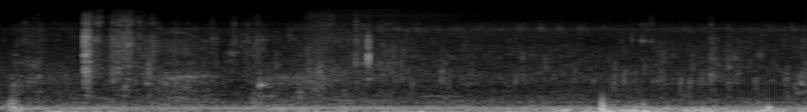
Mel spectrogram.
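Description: Steady low hum from the bass boat's motor over a low rumble of wind and water, with a single light click about three seconds in.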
